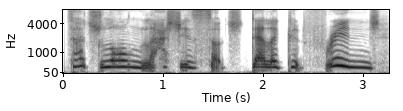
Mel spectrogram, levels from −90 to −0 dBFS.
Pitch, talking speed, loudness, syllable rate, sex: 280 Hz, 110 wpm, -17 LUFS, 3.6 syllables/s, female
